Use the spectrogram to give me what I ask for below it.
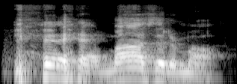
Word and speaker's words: Madrimov: What's the best pronunciation for this guy's name? Israil Madrimov. Madrimov.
